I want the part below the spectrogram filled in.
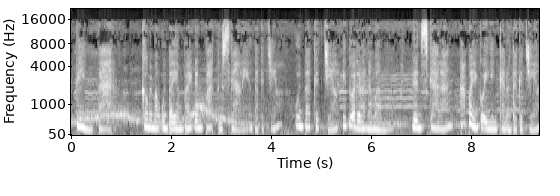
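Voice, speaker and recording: A woman voicing a calm, devout mother she-camel in a dubbed cartoon, speaking softly and tenderly, with music under her lines. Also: on the low side, moderate pace, highs cut off, lightly acted. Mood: coaxing. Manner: soft, tender, soothing. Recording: music bed under dialogue.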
